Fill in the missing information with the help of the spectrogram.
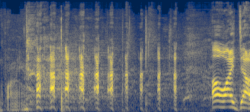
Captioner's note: laughter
